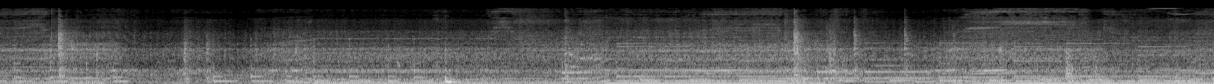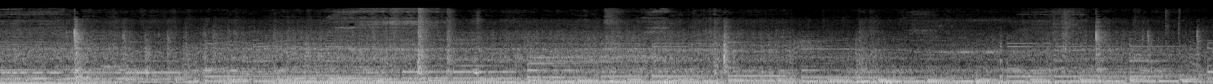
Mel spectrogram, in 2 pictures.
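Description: Background music with a melody and bass line, the notes changing about twice a second, over a steady low vehicle rumble.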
